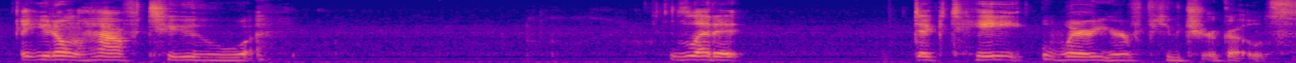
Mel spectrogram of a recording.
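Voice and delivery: speaking through tears. Opening up about something long dealt with, crying while talking. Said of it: "I didn't think I would cry this soon".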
